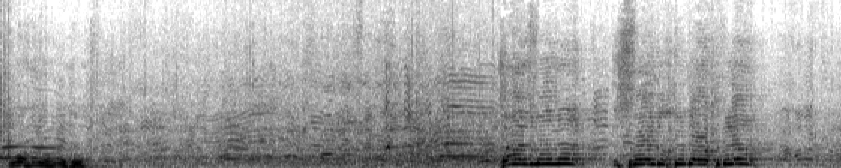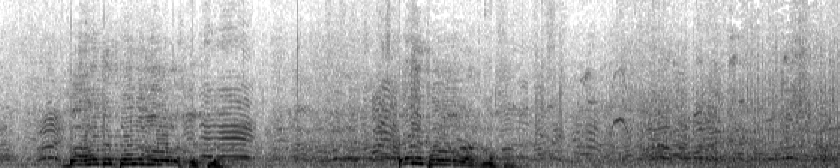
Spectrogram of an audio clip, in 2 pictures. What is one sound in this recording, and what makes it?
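A large outdoor crowd of men murmurs and chatters.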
